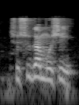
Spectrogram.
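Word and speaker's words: tsutsugamushi: The causative agent of scrub typhus is Orencia shushugamushi. T is silent over here, which was discovered in Japan.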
